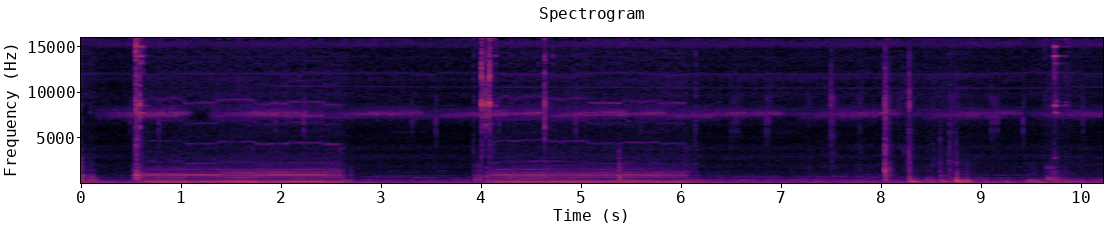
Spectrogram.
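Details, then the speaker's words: Honda Beat FI scooter that will not start, with electrics previously totally dead, key on before cranking: two steady electric hums of about two seconds each, then quiet; the fuel pump is priming normally. "pumnya nyala subp kita coba starter"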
